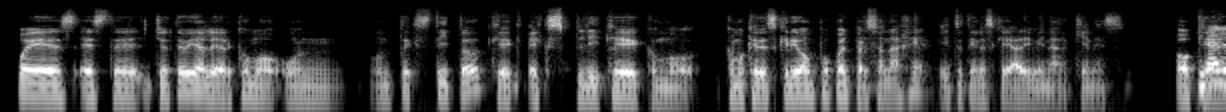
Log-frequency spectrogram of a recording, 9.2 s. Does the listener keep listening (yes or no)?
no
